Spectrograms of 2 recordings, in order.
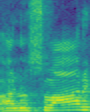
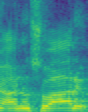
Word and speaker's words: अनुस्वार: लिए कहते हैं लेकिन इसका शुद्ध उच्चारण जो हेयर शुद्ध शब्द जो है अनुस्वार है कि यह ध्यान में रखना है अनुश्वर इसी को हम लोग और मौखिक उच्चारण में अनुसार बोलते हैं अनुसार यह शुद्ध नहीं है अनुसार वीरवार को हम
